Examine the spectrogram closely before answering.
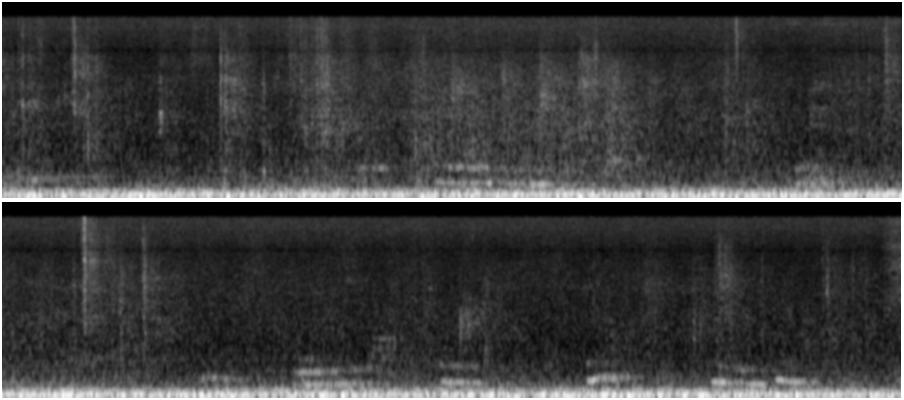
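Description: An ensemble of mandolins and guitars plays a gentle plucked tune in a hall.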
